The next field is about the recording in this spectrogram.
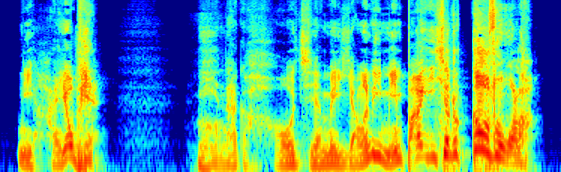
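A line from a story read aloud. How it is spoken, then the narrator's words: Near-uncontrolled roaring. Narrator (Chinese): 他几近失控的大声吼道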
